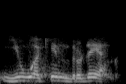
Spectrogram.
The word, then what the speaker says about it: Joakim Brodén: Can you tell me the exact pronunciation of your name? I'm not too worried about it, but it's Joakim Broden.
